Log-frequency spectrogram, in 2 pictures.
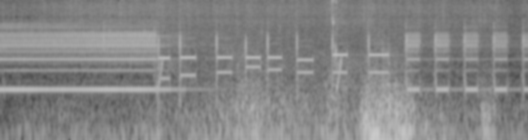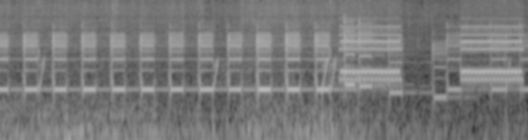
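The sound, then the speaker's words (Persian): Telephone dialing for a phone call into a programme: a steady tone, then a quick run of short beeping DTMF key presses, followed by rapid repeated pulsing tones and ringing, loud with no voices. “اما یک مورد تلفن.”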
